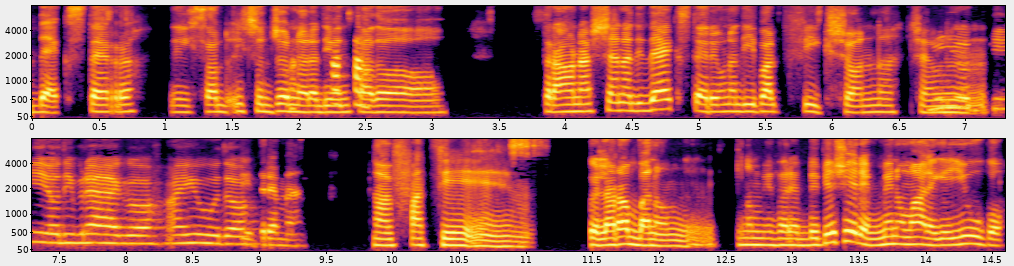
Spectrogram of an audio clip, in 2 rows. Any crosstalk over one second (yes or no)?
no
